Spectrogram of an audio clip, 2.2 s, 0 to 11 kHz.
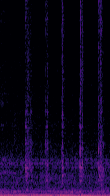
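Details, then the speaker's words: Amiga 500 on its first power-up test, booting from floppy; the drive's head seeking gives sharp, uneven clicks about every third of a second over a faint hum and sounds funky, so the drive is suspected to need opening and inspection. "I'm gonna want to open that floppy drive up take a look inside it sounds a little funky"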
